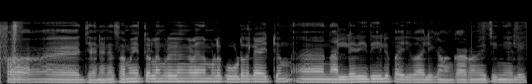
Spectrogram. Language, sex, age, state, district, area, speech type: Malayalam, male, 45-60, Kerala, Wayanad, rural, spontaneous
